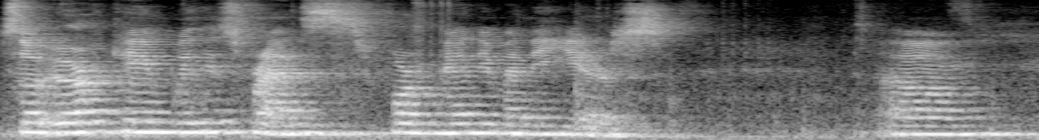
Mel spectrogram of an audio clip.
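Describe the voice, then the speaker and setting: Through noticeable background noise, a woman with a Norwegian accent speaks very slowly at a medium pitch with fairly even intonation. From Norway. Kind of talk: memorial eulogy speech.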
